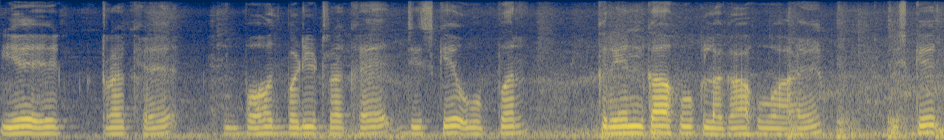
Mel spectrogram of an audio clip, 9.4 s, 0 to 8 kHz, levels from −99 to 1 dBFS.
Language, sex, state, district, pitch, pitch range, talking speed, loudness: Hindi, male, Haryana, Charkhi Dadri, 135 Hz, 130-145 Hz, 115 wpm, -18 LUFS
